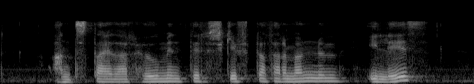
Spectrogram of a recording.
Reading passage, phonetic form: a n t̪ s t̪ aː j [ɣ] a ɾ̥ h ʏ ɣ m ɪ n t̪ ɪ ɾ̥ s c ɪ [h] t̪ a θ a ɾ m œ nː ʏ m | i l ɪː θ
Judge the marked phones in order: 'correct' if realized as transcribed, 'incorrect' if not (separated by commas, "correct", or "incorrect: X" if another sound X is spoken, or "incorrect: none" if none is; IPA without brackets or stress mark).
incorrect: ð, incorrect: f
